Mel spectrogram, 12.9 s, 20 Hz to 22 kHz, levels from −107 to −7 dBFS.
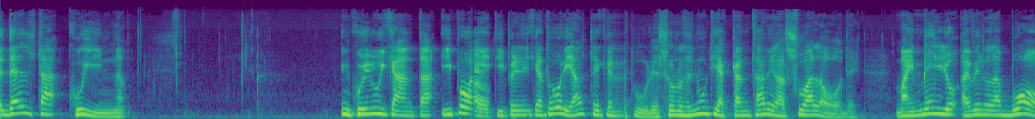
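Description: Repeated packet loss (robotic sound) runs from 5.77 to 6.92 s, after "cui lui canta I", and again from 7.36 to 7.93 s, before "sono tenuti a cantare". The lost stretches are patched by repeating the preceding sound, so the speech turns choppy, with pieces missing. A spectrogram shows smeared, frozen harmonic bands broken by brief holes, and the second burst has one dropout of about 124 ms.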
